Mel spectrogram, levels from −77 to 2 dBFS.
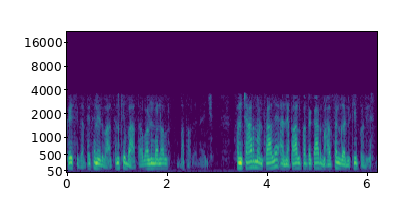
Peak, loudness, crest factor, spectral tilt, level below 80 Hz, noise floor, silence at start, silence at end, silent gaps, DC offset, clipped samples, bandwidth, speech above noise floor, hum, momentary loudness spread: -2 dBFS; -24 LUFS; 22 dB; -10 dB/octave; -68 dBFS; -59 dBFS; 0 s; 0.1 s; none; under 0.1%; under 0.1%; 3.7 kHz; 36 dB; none; 15 LU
